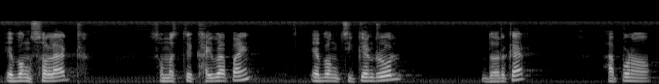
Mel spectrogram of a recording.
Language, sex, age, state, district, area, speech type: Odia, male, 45-60, Odisha, Nuapada, rural, spontaneous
